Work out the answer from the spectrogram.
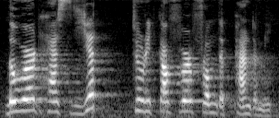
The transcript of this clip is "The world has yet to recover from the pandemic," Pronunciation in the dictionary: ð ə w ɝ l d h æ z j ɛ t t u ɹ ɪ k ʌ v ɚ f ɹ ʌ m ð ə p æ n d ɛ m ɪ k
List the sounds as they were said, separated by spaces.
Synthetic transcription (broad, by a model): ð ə w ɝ d h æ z j ɛ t t u ɹ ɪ k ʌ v ɚ f ɹ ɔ m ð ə p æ n d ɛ m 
